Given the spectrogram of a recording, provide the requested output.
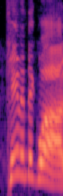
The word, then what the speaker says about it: Canandaigua: It's almost like Canada, but not quite. Canandaigua.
